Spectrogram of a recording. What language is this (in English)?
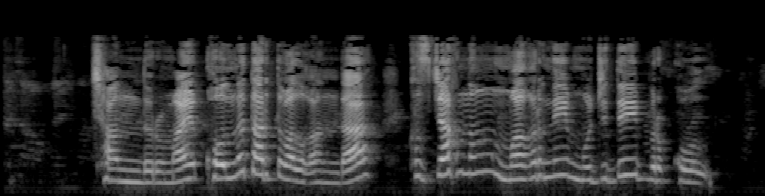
Uyghur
